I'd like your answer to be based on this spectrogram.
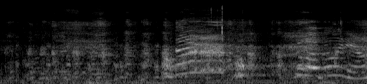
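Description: Chickens clucking and squawking in a backyard coop, short agitated bursts close by, mixed with people talking over them.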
